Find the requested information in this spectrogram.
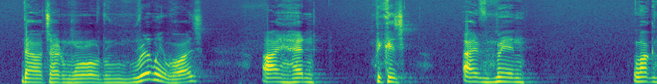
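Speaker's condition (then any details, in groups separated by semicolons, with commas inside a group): Cerebral palsy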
